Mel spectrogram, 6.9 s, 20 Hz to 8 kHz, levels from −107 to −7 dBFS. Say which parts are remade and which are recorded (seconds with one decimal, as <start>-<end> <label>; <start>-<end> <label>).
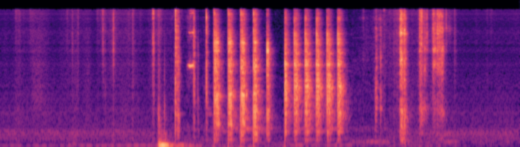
0.0-2.3 remade; 2.3-5.2 recorded; 5.2-6.9 remade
